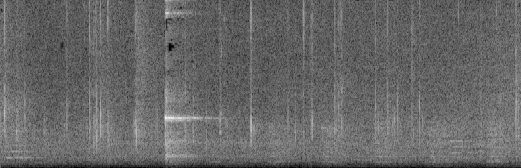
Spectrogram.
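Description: Diced tofu frying gently in oil in a nonstick pan: a light sizzle with scattered crackles and ticks. About a second and a half in, one sharp clink with a short ringing tone.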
